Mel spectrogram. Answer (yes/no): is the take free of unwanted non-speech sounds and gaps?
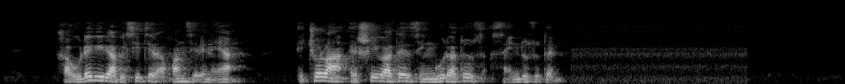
yes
